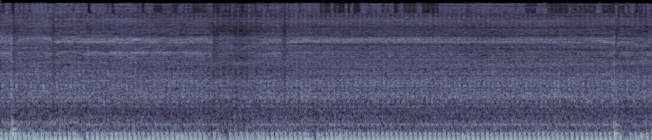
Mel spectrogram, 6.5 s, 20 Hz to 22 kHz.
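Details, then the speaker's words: Audi Allroad with stage 3 tune, when first hooked up: loud idle with uneven hunting beat and hiss over exhaust, improving as it runs; vacuum leak from a forgotten disconnected vacuum hose causing erratic idle. "this is how this car ran when I first hooked it up and you can hear that it's getting better and better so I think it's good but it's just vacuum leaked that I had everything hooked up"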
